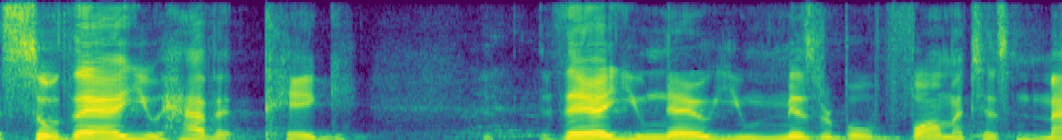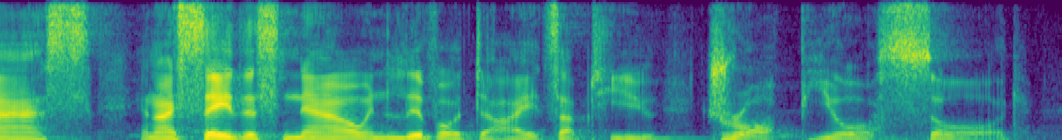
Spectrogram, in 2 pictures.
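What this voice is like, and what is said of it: Put-on British accent. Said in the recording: “I'll try to read it with a British accent.”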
